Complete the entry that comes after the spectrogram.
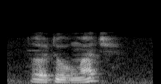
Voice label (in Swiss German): "redurmatch", alsace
